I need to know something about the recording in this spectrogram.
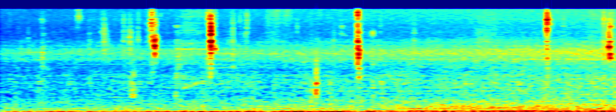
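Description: Low steady rumble inside a car's cabin, growing slightly louder, with a few faint scattered clicks.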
